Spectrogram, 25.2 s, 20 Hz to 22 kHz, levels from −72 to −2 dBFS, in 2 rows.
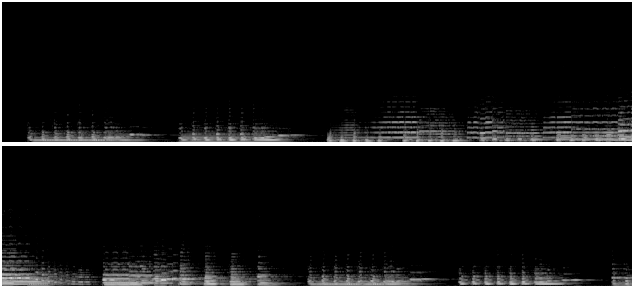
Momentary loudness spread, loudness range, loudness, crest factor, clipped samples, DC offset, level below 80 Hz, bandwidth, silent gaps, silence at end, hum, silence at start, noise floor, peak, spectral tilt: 14 LU; 8 LU; -29 LUFS; 20 dB; under 0.1%; under 0.1%; -72 dBFS; 8.4 kHz; none; 0 s; none; 0.5 s; -78 dBFS; -10 dBFS; -6 dB/octave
